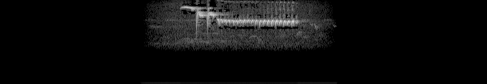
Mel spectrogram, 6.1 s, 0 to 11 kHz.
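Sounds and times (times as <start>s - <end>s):
Eurasian blue tit calling: 2.3s - 3.9s.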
